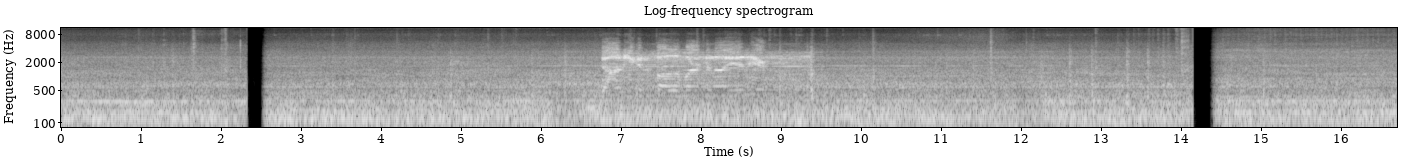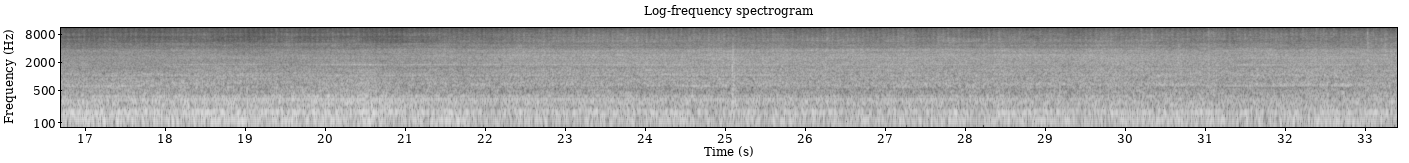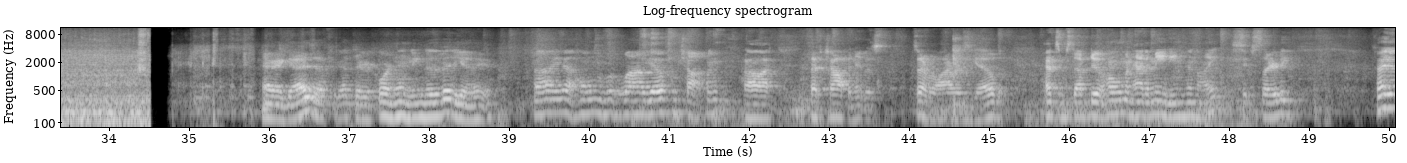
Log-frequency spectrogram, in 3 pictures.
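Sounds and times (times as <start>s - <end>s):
diesel machinery running under load: 0.0s - 34.5s.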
